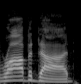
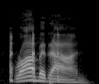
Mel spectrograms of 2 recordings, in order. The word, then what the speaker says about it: Ramadan: not eating during the day he was absorbing rabidad and he would only eat his sundown and apologize to the smell butchered that name but we're trying to say it fast in the shmo like way ramadan and uh below the snow remembers your name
